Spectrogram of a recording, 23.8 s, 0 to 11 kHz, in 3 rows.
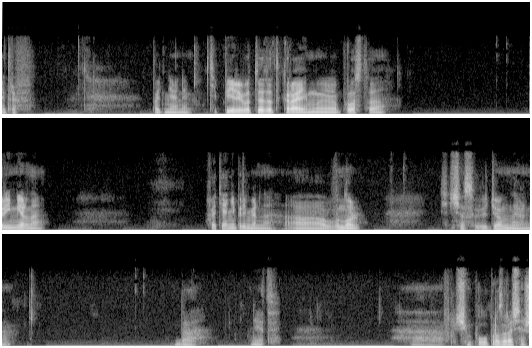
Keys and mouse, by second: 1.4 Tab, 3.0-3.4 middle drag, 3.8 Tab, 4.1 click, 5.7 g, 11.3 g, 16.2 g, 19.5 ctrl+z, 21.0 ctrl+z, 23.0 alt+z.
